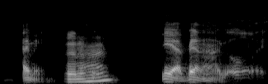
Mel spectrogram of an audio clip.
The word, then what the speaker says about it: Vanaheim: his home planet, and his home planet is so weird to pronounce I mean, Anaheim? yeah, Vanaheim.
